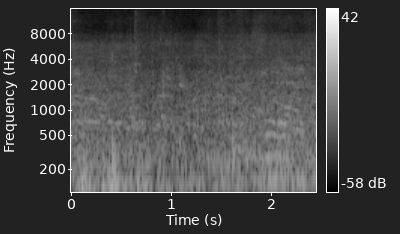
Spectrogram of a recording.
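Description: Wind buffeting an outdoor phone microphone: a low, uneven rumble with faint voices underneath.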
